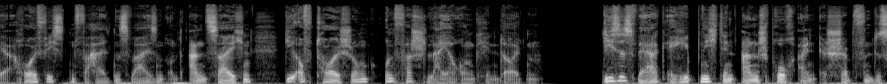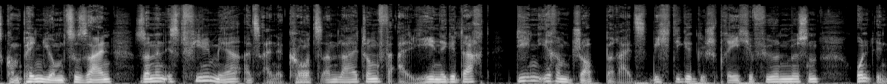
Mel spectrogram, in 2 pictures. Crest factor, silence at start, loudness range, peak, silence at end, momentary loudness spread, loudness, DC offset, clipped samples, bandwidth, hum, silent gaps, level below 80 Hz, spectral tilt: 18 dB; 0 s; 5 LU; 0 dBFS; 0 s; 11 LU; -18 LUFS; under 0.1%; under 0.1%; 17.5 kHz; none; 5.74-5.99 s; -36 dBFS; -4.5 dB/octave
